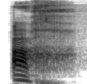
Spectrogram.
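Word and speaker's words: אח: Ach. The pronunciation is important. Try to pronounce it more glottally from your throat.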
